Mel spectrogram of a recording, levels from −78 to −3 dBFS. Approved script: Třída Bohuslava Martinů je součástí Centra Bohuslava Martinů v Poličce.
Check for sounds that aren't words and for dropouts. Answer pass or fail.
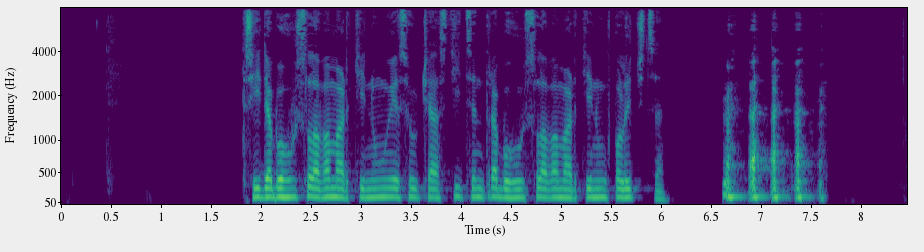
fail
